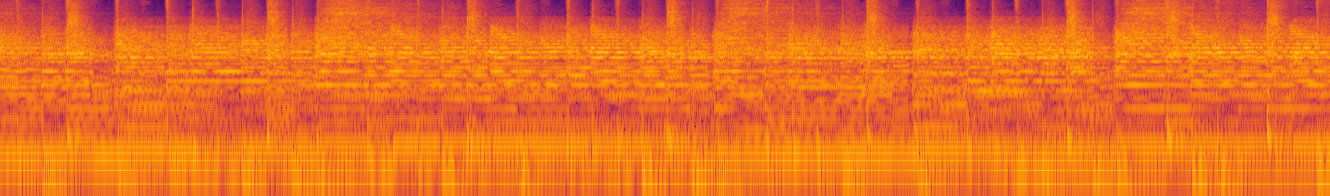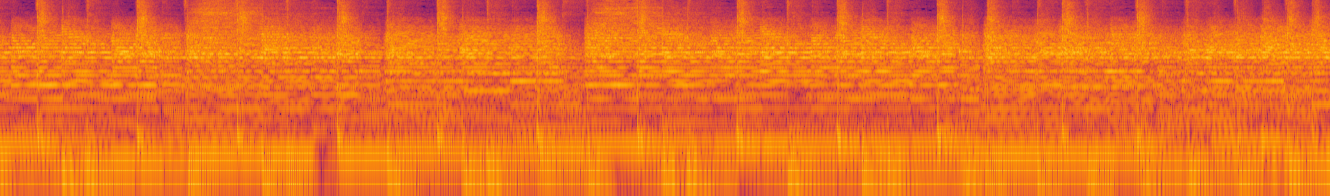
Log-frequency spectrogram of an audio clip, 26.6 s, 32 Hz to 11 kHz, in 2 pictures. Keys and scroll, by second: 2.1 Escape, 4.0 h, 6.1 h, 11.1 p, 12.5-13.0 Escape.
